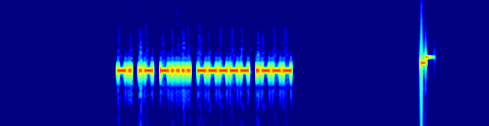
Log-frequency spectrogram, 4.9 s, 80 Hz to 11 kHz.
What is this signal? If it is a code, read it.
Morse code, heard as a keyed tone, about 44 wpm, 700 Hz. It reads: NA60J
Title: Code Groups - 5 Letter:Numbers - 45wpm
